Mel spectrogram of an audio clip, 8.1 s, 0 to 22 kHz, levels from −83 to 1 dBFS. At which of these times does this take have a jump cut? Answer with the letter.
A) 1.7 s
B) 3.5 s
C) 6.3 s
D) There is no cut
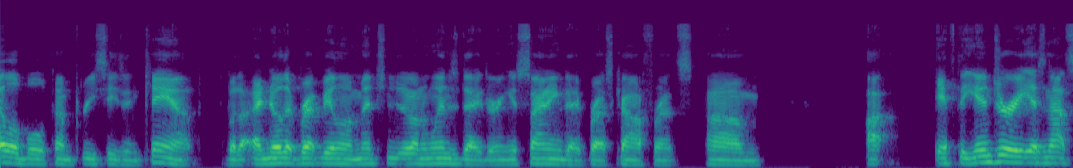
A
